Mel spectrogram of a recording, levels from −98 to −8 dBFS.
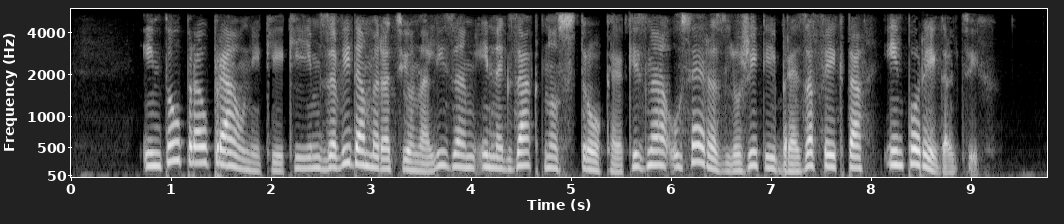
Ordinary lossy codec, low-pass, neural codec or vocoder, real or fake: AAC, 32 kbps; 5.4 kHz; codec, 16 kHz in and 24 kHz out, 2.2 kbps, FireRedTTS-2 codec; fake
